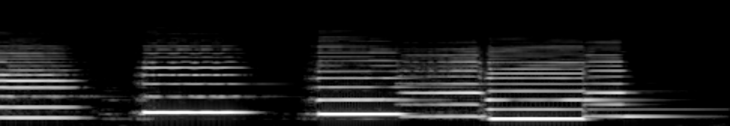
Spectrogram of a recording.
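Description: A solo fiddle plays the Irish reel Drowsy Maggie in slow, separate bowed notes, clear and close, with short gaps between phrases and no other sound.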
